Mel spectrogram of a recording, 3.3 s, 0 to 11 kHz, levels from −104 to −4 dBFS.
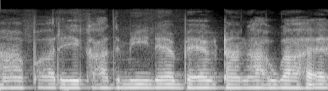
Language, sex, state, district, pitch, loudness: Hindi, male, Jharkhand, Ranchi, 130 Hz, -18 LUFS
